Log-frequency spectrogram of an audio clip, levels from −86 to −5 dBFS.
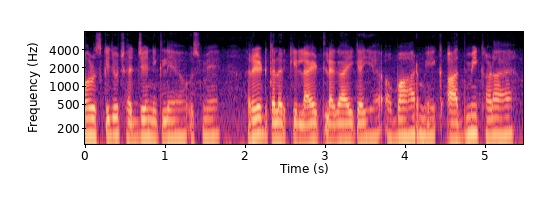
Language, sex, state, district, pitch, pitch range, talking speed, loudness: Hindi, male, Jharkhand, Ranchi, 140 Hz, 125-145 Hz, 230 wpm, -19 LUFS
